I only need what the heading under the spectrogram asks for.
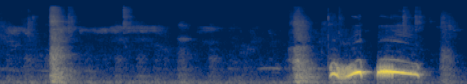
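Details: Female spotted dove calling to rouse males; scattered knocks, then a pair of deep, mellow coos near the end, the second held longer.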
